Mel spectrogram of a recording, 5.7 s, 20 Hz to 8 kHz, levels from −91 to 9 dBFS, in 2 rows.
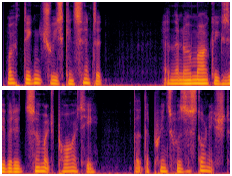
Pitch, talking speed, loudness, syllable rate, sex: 120 Hz, 160 wpm, -17 LUFS, 6.5 syllables/s, male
